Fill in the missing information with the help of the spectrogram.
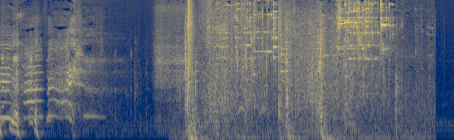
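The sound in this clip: Glass shatters as a car is smashed, a sudden loud crash followed by sustained crunching and breaking noise, with people talking and chuckling just before.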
